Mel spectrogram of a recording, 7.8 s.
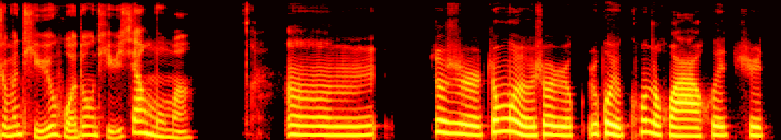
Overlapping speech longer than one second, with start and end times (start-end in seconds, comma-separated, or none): none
